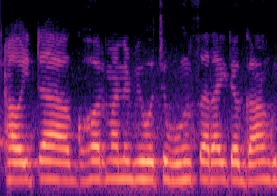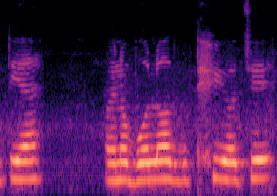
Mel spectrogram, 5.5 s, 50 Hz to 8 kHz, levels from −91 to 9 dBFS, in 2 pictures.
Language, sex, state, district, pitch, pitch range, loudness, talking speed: Odia, female, Odisha, Sambalpur, 230 Hz, 220-235 Hz, -13 LUFS, 160 wpm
